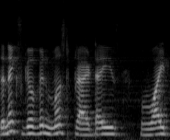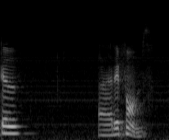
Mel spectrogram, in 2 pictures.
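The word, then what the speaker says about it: prioritize: और इन दोनों में प्रोनाउंसिएशन का बड़ा खेल है। एक वर्ड है प्रायोरिटाइज और एक वर्ड है प्रियोरिटीज। तो दोनों के प्रोनाउंसिएशन की आप प्रॉपर प्रैक्टिस करिएगा। This is प्रायोरिटीज and this is प्रायोरिटाइज।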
